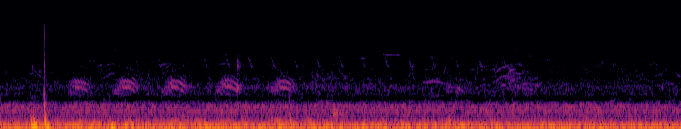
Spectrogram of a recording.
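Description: A bird calling in the distance: a quick run of five or six short calls, about three a second, over a steady low rumble. A single sharp knock sounds just after the start.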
